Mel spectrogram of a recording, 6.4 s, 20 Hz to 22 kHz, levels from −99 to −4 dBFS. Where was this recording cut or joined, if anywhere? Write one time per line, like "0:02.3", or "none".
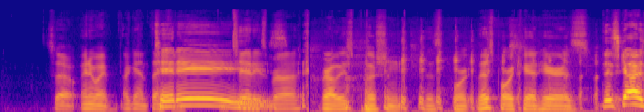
0:03.0

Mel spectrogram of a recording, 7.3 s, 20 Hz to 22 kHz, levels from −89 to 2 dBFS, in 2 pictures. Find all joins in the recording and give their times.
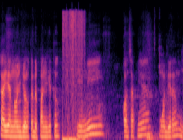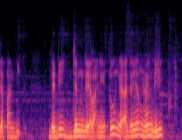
0:01.3

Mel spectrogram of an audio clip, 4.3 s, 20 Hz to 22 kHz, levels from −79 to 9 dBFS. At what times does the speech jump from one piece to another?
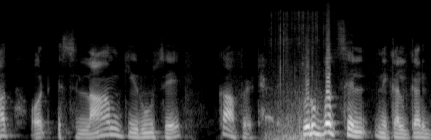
0:02.9

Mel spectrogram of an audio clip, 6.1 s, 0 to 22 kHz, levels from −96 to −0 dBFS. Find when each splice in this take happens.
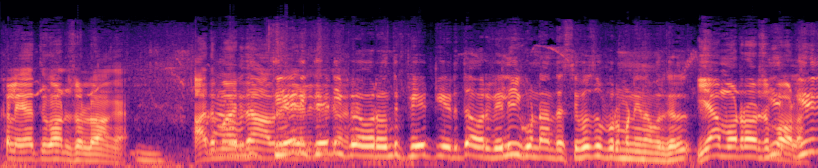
0:02.0

